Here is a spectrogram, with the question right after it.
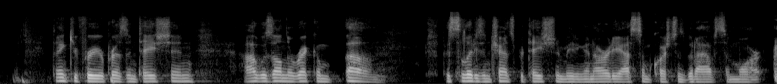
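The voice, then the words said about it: Hoarse, failing voice. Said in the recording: “I'm losing my voice.”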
